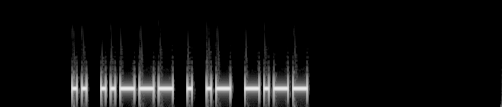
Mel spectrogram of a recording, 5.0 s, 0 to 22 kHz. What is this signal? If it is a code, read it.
Morse code, heard as a keyed tone, about 25 wpm, 700 Hz. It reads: I2EAY
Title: DXCC-100 Call Signs - 5 Characters - 25wpm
